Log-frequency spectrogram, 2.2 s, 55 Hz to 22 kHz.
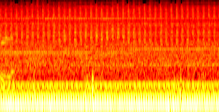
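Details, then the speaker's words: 1992 Mazda RX-7 FD3S rotary, after fantastic compression test and new OEM spark plugs and plug wires; smooth, even idle with steady buzzy drone, no misses or knocks, healthy. "The car came back nice and happy and healthy."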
